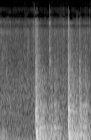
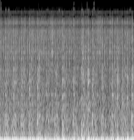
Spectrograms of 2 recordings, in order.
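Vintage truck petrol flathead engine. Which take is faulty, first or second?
first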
